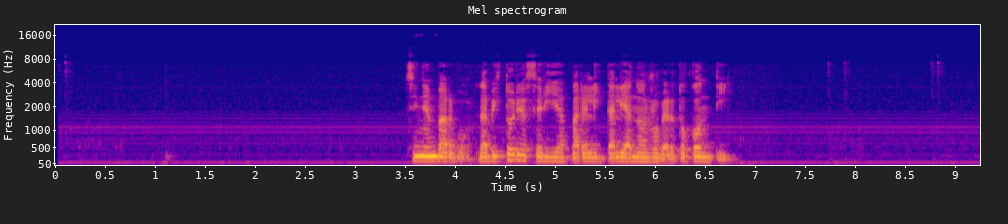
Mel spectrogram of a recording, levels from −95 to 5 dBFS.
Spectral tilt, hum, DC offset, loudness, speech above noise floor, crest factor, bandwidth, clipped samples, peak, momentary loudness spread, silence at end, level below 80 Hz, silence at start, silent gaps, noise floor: -6.5 dB/octave; none; under 0.1%; -20 LUFS; 40 dB; 18 dB; 7.6 kHz; under 0.1%; -6 dBFS; 10 LU; 2.5 s; -60 dBFS; 3.5 s; none; -59 dBFS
